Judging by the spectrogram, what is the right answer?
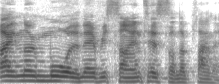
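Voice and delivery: ordinary delivery

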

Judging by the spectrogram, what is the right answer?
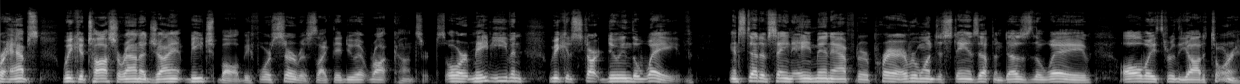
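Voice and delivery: ordinary talk

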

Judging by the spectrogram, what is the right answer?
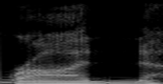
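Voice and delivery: mock bone-dry deadpan, stretched out, dead dry. Retelling what the son said to a chair-kicking girl: imitating a deadpan delivery. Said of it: "he said with a deadpan face".

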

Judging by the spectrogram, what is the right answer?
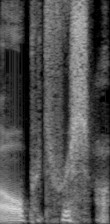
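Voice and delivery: hushed, breathy murmur full of deep sympathy. Retelling what Patrick Stewart said on seeing her, with deep sympathy. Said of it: "Just like with deep sympathy".

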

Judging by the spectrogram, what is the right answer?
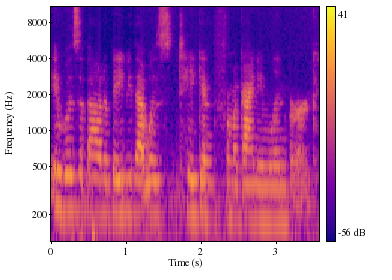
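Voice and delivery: normal talking voice

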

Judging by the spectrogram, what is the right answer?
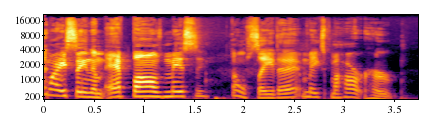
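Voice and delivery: very high-pitched, creepy southern voice. Scolding someone for swearing, in a put-on character: southern Kermit voice. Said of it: "That was like a southern creep".

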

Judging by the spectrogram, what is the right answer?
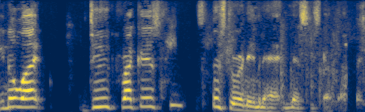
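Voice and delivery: high, cocky, bragging voice full of bravado. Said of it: "He's so cocky".

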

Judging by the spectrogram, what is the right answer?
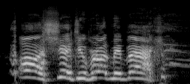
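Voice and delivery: put-on startled exclamation. Acting out a man sitting up in a coffin in a staged video, imitating surprise. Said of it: "Because he looks so surprised".

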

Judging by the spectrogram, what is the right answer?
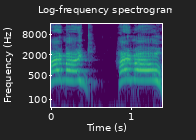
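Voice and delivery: very high, drawn-out, loud voice. Greeting the hosts while imitating a figure on the shelf: Pee-wee Herman voice. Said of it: "The voice, B minus, maybe C plus".

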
